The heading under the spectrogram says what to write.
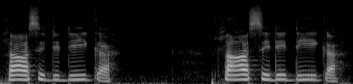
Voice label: "rasetetekv", Muscogee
